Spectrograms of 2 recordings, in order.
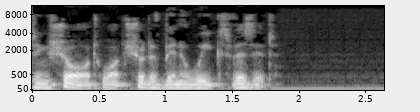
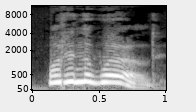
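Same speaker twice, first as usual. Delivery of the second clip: much higher and louder, a sudden startled cry; startled exclamation; 7 dB louder than usual. Acted. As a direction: blurt it out high in alarm. Friend exclaims at the fall.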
